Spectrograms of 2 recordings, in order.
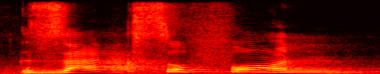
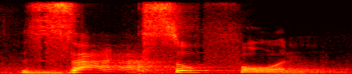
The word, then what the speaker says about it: Saxophon: Mas notem bem a pronúncia do X. Das Saxophon. Das Saxophon.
